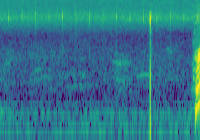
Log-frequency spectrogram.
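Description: A pause in a man's speech on an old cassette recording: faint, steady tape hiss with a single sharp click about one and a half seconds in. The man's voice starts again right at the end.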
